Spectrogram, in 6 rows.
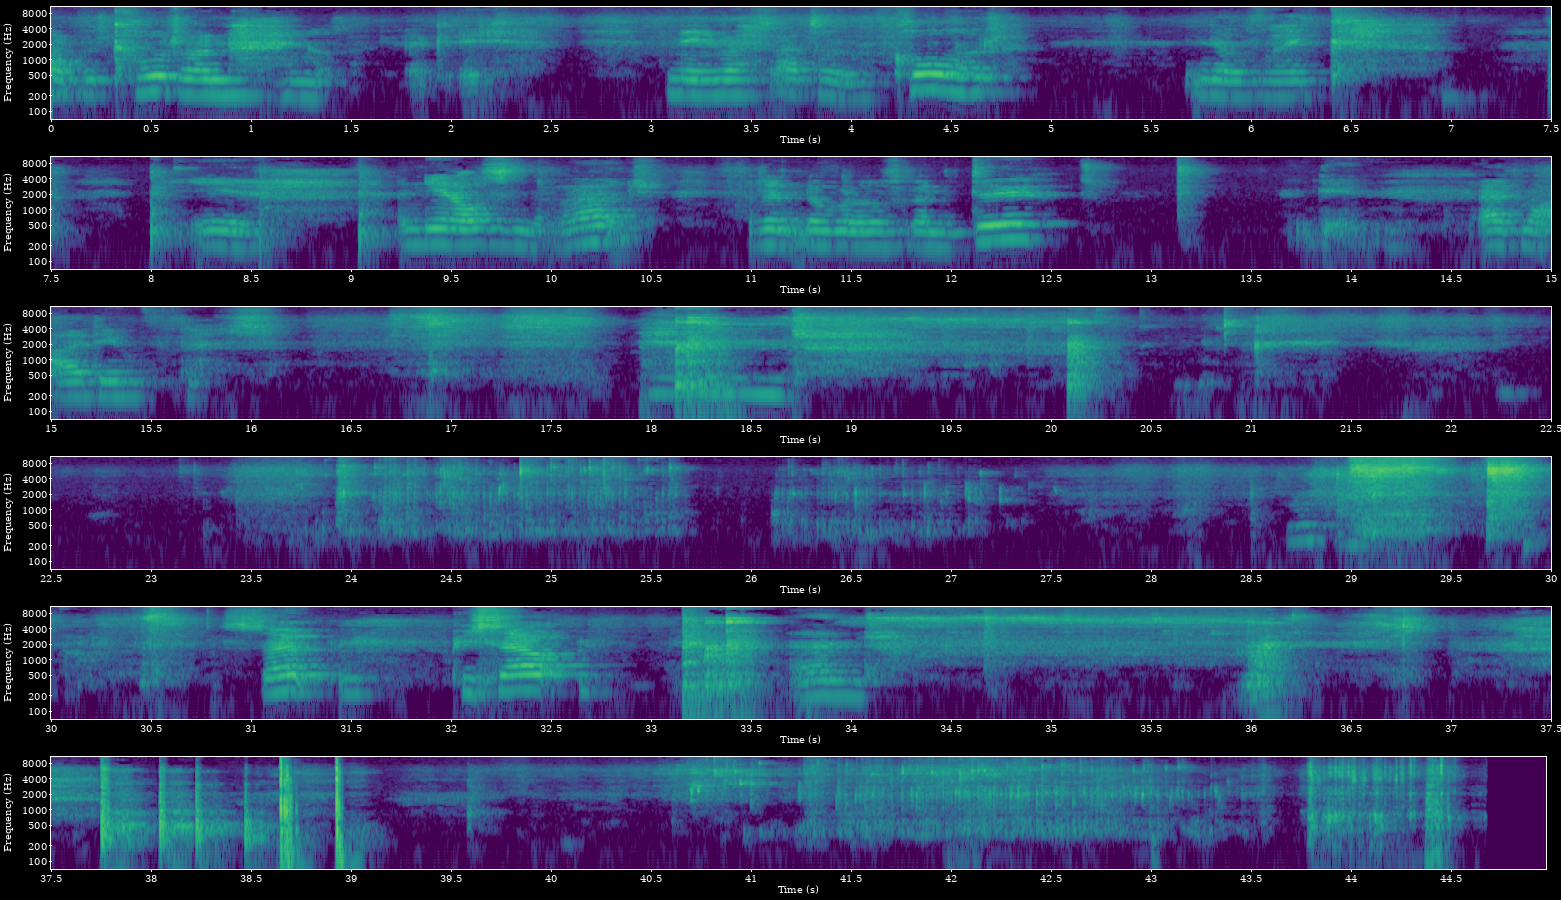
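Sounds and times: water pouring from bottle: 23.8 - 27.7, 40.6 - 44.7.

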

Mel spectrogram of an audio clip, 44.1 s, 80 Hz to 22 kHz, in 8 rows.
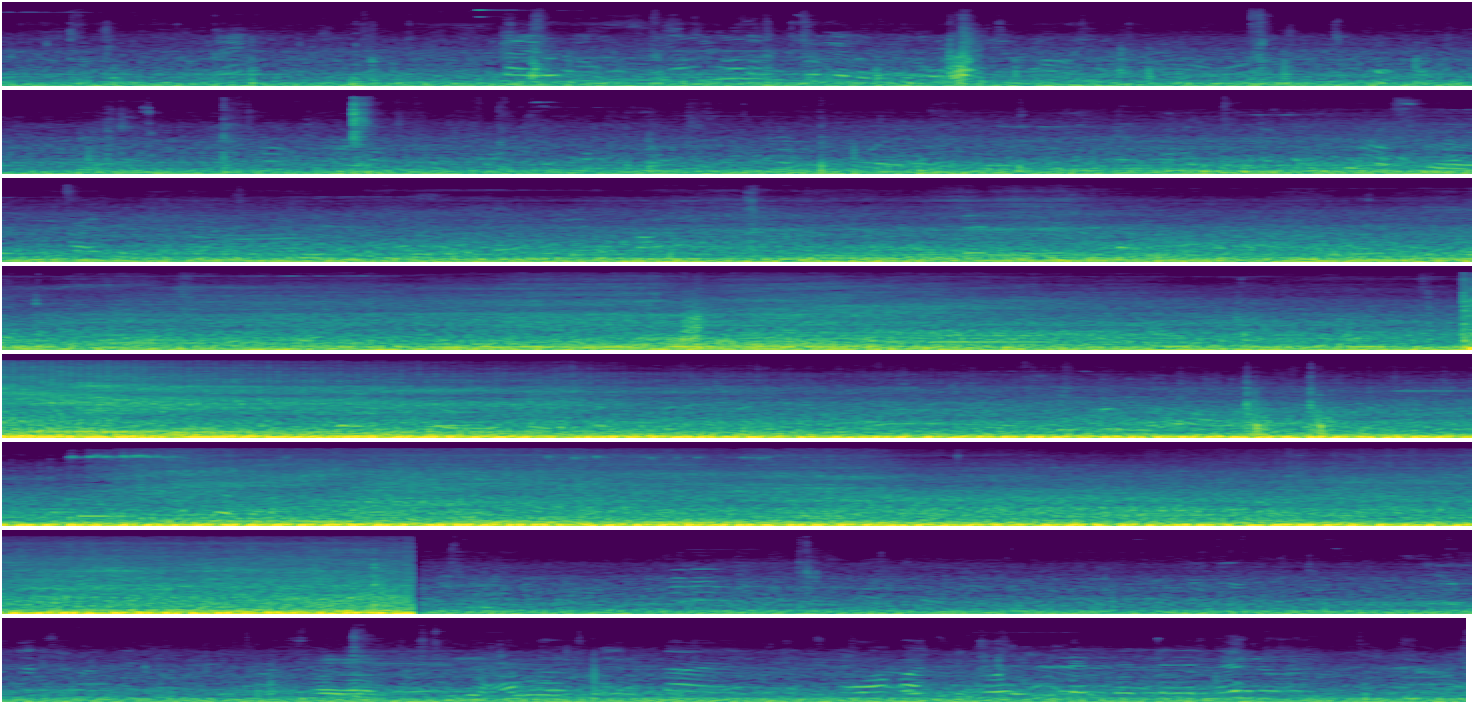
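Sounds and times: passers-by voices: 0.0 - 44.0
road traffic: 0.0 - 44.0.

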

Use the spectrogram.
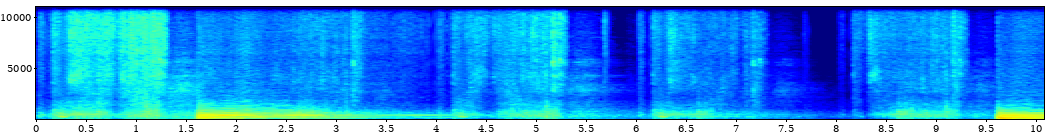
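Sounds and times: synthesized tone: 1.6 - 5.0.

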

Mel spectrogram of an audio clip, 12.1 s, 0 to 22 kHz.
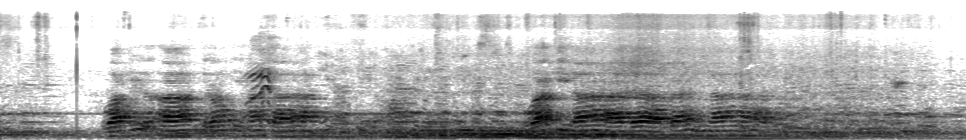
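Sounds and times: man chanting a prayer: 1.3 - 4.6, 6.1 - 10.4.

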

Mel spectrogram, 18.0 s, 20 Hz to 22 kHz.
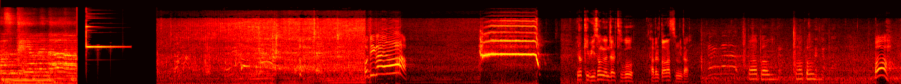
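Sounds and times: pop music: 0.0 - 1.6
car driving away: 3.2 - 11.5
person yelling: 7.5 - 8.2, 17.5 - 18.0.

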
